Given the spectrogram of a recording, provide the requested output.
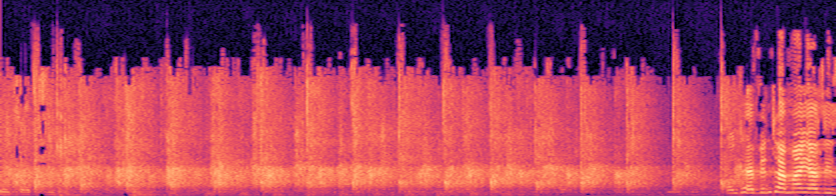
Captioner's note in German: Beifall SPD und Freie Demokraten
